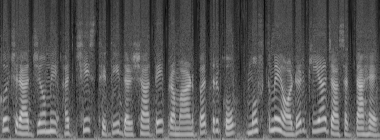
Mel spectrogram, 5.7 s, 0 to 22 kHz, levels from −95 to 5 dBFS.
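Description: From start to finish the speech carries a harsh, buzzy edge, and the pauses never go quiet; they fill with a steady hiss of noise instead. That combination points to a stuck bit, likely from a faulty line or converter holding one data bit fixed. Roughly half the samples get knocked off by a step of about -35 dBFS, following the waveform's own shape, so the grit rides along with every syllable and flips with the sign of the low-level signal in the gaps.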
